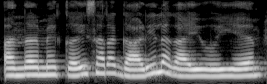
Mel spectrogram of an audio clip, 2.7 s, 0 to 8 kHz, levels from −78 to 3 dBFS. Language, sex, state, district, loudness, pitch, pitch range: Hindi, male, Jharkhand, Garhwa, -12 LUFS, 220 Hz, 200-235 Hz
